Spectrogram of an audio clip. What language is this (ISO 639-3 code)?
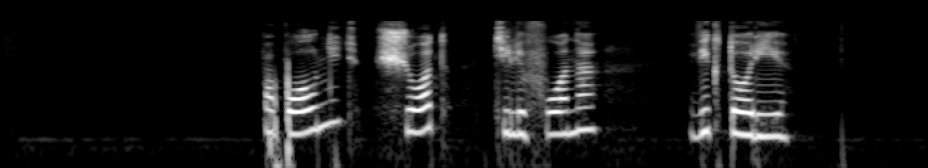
rus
